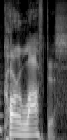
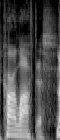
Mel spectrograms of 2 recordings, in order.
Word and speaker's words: Karlaftis: Karlaftis. – God bless you. – George Karlaftis.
